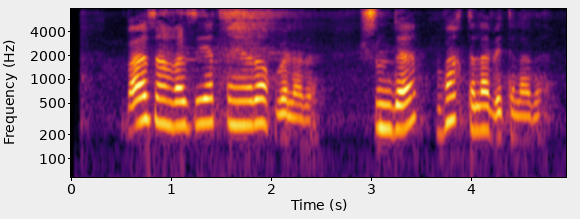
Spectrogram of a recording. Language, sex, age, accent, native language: Uzbek, female, 19-29, Buxoro, Uzbek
